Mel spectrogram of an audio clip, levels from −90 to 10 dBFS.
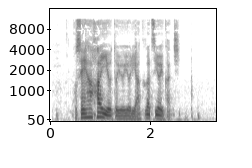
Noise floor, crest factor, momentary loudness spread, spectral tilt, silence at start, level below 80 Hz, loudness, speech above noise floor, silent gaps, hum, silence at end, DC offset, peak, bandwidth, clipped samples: -53 dBFS; 22 dB; 16 LU; -5.5 dB/octave; 0.5 s; -48 dBFS; -26 LUFS; 28 dB; none; none; 0.35 s; under 0.1%; -6 dBFS; 11.5 kHz; under 0.1%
